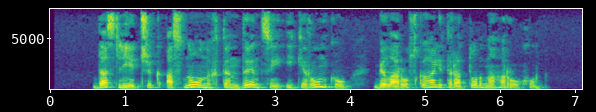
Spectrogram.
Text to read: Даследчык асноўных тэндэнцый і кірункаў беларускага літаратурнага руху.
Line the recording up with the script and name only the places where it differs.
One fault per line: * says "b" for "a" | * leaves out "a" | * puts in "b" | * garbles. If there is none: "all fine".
all fine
